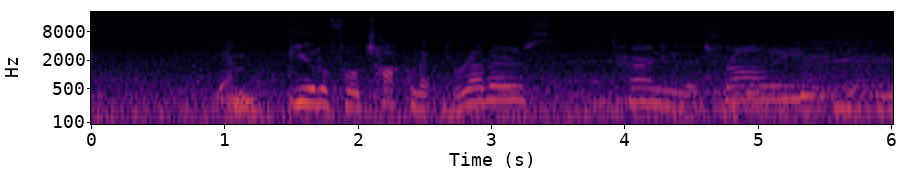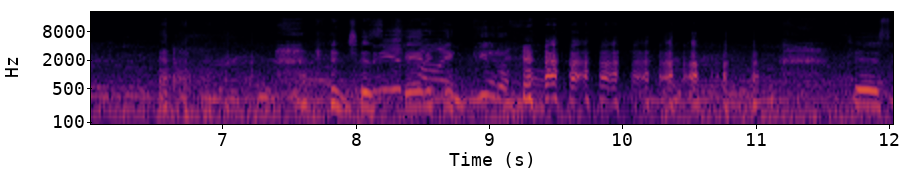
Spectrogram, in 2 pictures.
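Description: Nearby adults chat casually in a crowd outdoors.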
